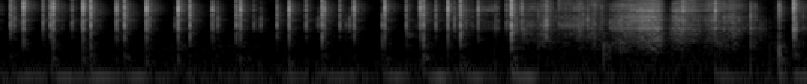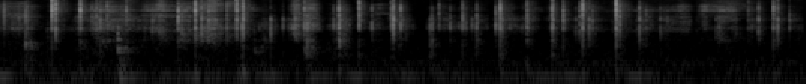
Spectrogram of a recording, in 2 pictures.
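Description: Long nails tap and scratch the shell of a large, hollow dried gourd. Rapid, crisp, bright clicks run throughout the clip, with a denser scratchy rasp in the middle before the quick tapping resumes. Each tap is dry and short, with almost no ring.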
